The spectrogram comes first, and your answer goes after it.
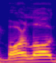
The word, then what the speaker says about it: Barlog: and ryan uh corey barlog believe it or not his name is spelled like uh almost like the dude in a street fighter ball rog except it's bar log b-a-r-l-o-g you made it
